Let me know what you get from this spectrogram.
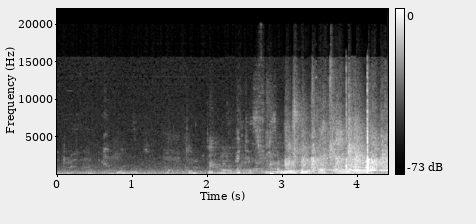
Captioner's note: applause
